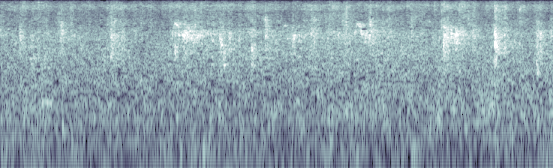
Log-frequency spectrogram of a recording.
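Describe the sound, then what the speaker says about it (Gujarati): Heavy monsoon rain falls steadily at a village Gir cow shelter, a dense, even hiss of drops with no pauses. "અટાણ ધૂમ ધકાર વરસાદ વરહે છે"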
